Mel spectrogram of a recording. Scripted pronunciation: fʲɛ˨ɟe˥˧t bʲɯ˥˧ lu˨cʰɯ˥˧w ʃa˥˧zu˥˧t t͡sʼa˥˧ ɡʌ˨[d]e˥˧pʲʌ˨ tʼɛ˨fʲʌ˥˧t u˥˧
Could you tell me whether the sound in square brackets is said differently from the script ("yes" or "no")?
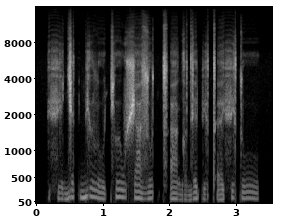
no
